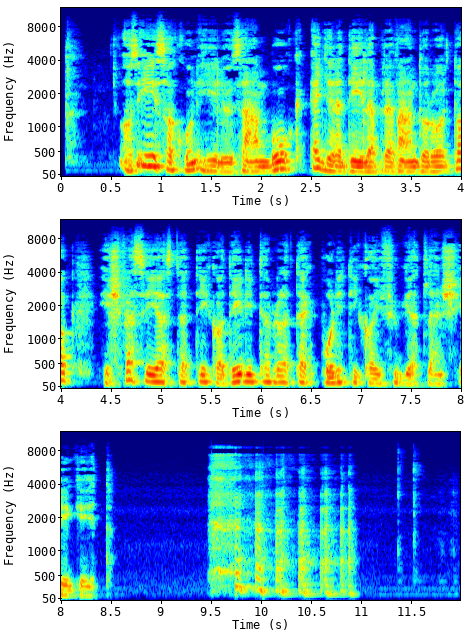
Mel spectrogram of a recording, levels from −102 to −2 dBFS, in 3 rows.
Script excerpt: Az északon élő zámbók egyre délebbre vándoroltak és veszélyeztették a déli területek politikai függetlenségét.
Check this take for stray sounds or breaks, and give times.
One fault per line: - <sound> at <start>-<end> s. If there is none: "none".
- laugh at 9.5-11.0 s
